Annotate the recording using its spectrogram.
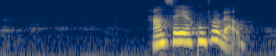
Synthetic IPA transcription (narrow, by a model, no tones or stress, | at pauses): hanseɪjəɔkunfɔɹʋɛ̰l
